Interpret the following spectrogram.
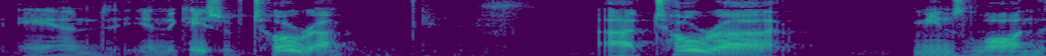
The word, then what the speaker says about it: Torah: So, Torah is how this is pronounced.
